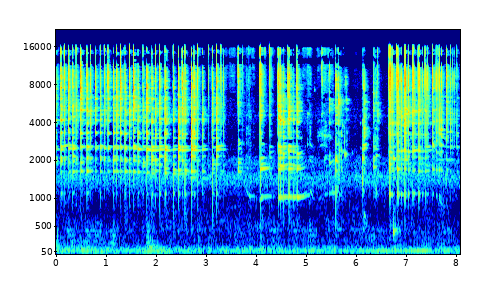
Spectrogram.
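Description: A clear square glass water bottle, hollow and partly filled with water, is tapped rapidly with long nails. The result is a dense, irregular stream of bright, sharp clicks and clinks with brief glassy ringing tones, over a faint low background rumble.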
